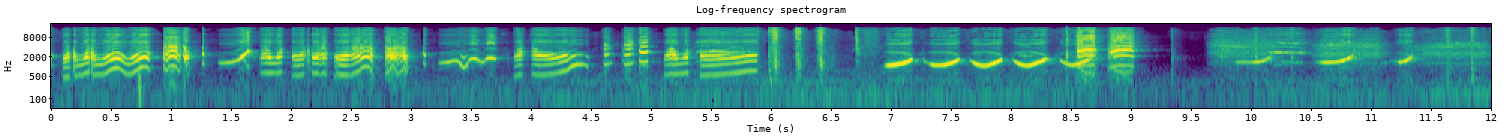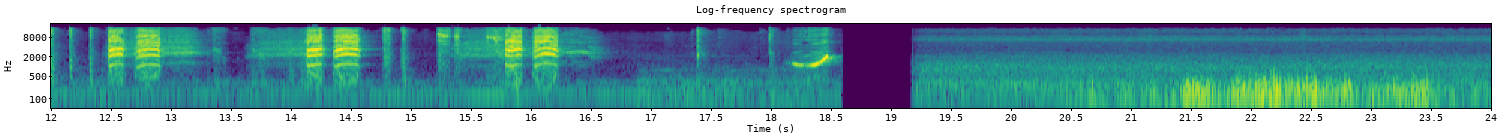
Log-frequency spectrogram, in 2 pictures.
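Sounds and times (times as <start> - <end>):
bird whistling notes: 6.9 - 16.6
harsh bird squawks: 8.5 - 16.7.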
